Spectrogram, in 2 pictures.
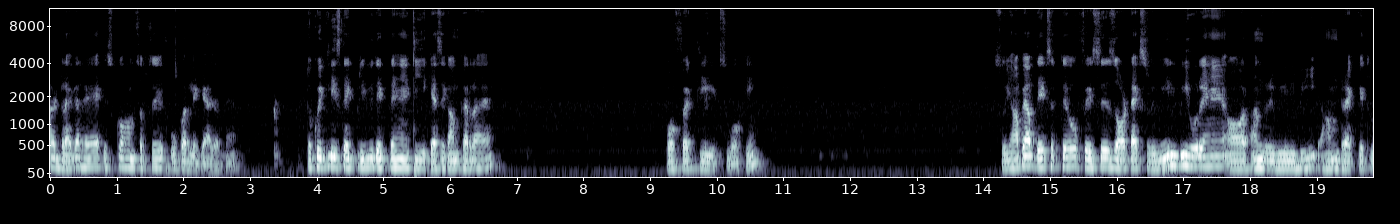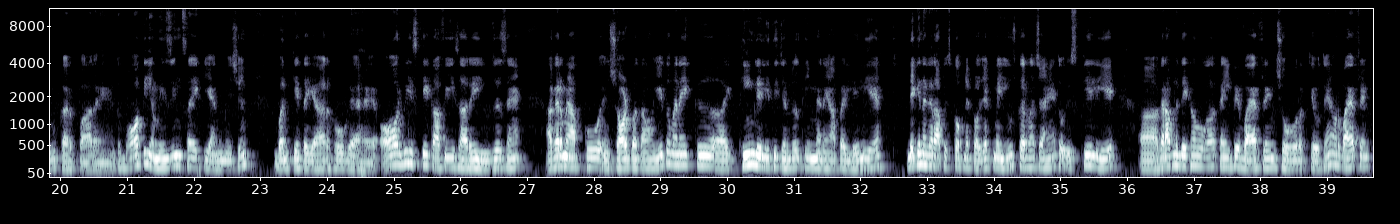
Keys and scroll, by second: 1.9 shift+super+], 5.6 super+Return, 27.8 space.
